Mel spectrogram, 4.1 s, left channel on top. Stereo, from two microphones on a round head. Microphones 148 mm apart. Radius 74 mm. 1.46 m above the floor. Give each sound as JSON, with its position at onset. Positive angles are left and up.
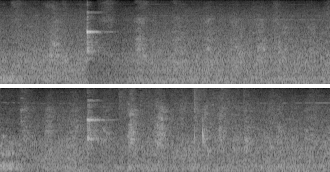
{"t": 1.1, "sound": "a piano", "side_deg": 70, "distance_m": 1.3}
